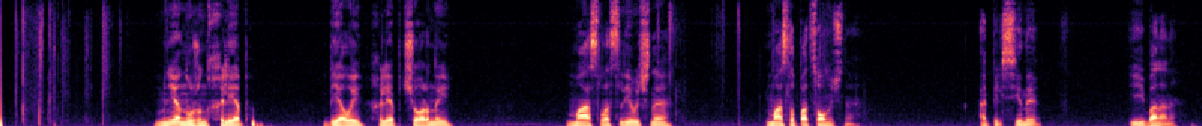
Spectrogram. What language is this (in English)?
Russian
